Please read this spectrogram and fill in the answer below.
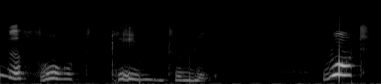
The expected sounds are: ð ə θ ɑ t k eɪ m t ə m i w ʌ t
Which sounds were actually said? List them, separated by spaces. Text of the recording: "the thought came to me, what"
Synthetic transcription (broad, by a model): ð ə θ ɑ t k eɪ m t ə m i w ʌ t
